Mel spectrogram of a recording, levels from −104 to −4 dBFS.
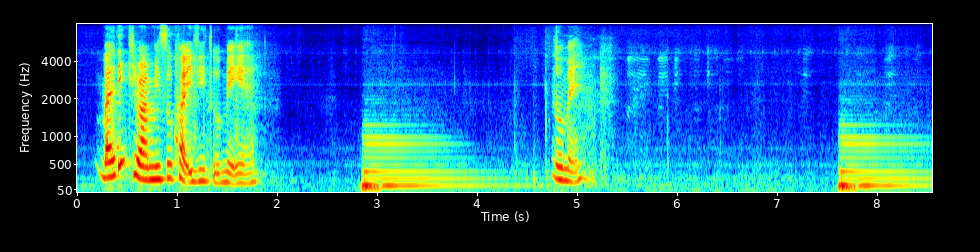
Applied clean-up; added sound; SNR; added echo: neural separator model SepFormer DNS4.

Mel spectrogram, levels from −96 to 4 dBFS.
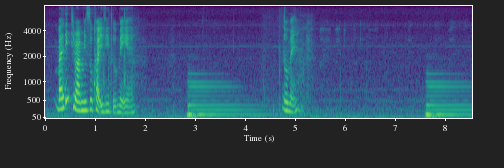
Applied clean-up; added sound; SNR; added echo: none; Bowed string instrument; 9 dB; none.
